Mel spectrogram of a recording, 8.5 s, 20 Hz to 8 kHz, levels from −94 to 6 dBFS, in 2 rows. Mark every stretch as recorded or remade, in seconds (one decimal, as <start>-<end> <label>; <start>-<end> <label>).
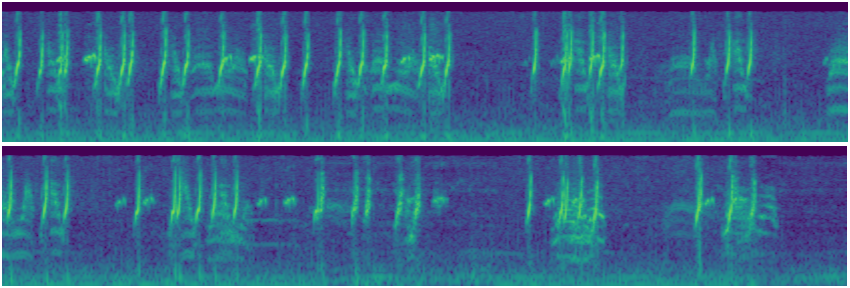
0.0-5.8 recorded; 5.8-6.7 remade; 6.7-7.9 recorded; 7.9-8.5 remade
